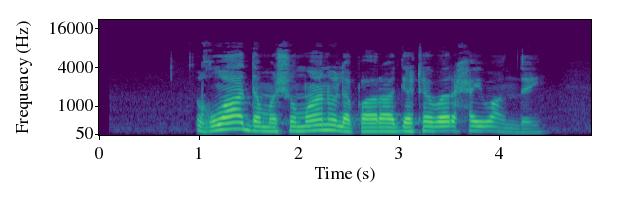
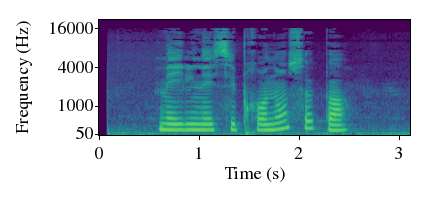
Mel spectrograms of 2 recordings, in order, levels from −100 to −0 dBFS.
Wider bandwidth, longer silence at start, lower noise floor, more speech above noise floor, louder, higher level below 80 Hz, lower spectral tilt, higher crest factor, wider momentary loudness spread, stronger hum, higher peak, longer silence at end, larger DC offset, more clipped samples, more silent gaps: second, 7.8 kHz vs 16.5 kHz; first, 0.95 s vs 0.15 s; first, -73 dBFS vs -45 dBFS; first, 46 dB vs 21 dB; about the same, -27 LUFS vs -25 LUFS; second, -78 dBFS vs -46 dBFS; first, -7 dB/octave vs -4.5 dB/octave; about the same, 18 dB vs 16 dB; first, 17 LU vs 5 LU; neither; about the same, -10 dBFS vs -10 dBFS; first, 0.55 s vs 0 s; neither; neither; neither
